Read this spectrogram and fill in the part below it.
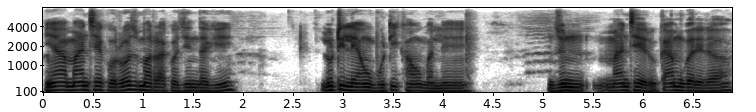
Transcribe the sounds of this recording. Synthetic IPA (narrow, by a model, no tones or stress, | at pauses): jɦãmant͡sʰekoɾod͡zmʌra̰kod͡zind̪ʌɡi | luʈiljaw̃bʱuʈikʰaw̃bʱʌnːe | d͡zunmant͡sʰeɦʌɾṵkamɡʌɾeɾʌ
